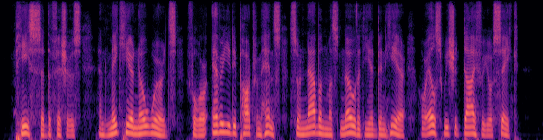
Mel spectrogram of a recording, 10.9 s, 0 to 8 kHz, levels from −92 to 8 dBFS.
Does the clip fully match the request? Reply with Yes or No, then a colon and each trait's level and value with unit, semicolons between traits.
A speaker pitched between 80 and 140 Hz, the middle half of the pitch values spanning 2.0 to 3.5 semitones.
No: low, 135 Hz; average, 4.3 semitones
